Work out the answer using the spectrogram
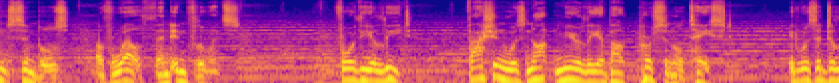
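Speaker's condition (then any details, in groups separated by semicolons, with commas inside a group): No condition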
